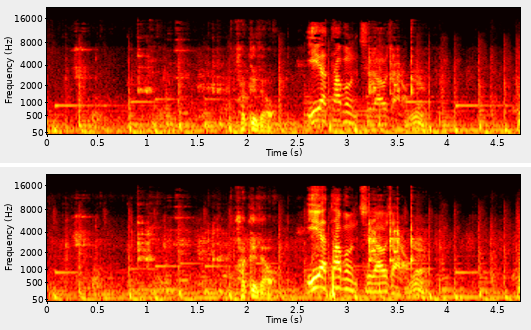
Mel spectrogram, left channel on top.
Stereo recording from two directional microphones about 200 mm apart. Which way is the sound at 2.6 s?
20° right (ahead or behind).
